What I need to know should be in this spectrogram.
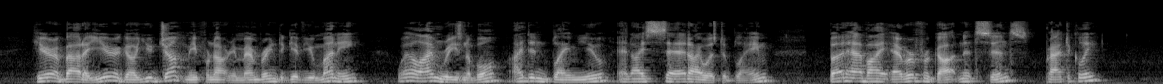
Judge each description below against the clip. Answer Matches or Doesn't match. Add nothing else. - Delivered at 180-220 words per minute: Matches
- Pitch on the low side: Matches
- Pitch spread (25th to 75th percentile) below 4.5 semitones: Doesn't match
